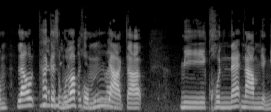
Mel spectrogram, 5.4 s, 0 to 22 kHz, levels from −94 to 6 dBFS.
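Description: Speech suppressed in double talk hits this speech clip at 0.75 to 0.83 s, 1.17 to 1.35 s and 1.53 to 2.12 s, with the voice dipping by roughly 15, 10 and then only about 5 dB. The likely cause is an echo canceller that could not separate the talker from loudspeaker echo while both sides spoke, so it pulled everything down. Echo leak follows at 3.16 to 3.32 s. A very faint copy of the voice, about 40 dB below it, arrives 332 ms late, likely because the echo canceller let some loudspeaker pickup through.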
